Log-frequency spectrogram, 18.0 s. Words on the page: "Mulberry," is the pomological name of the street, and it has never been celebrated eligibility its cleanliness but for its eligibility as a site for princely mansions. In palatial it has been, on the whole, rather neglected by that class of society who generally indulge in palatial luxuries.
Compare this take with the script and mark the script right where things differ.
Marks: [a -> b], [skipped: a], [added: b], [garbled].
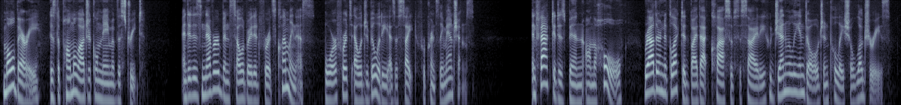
"Mulberry," is the pomological name of the street, and it has never been celebrated [eligibility -> for] its cleanliness [but -> or] for its eligibility as a site for princely mansions. In [palatial -> fact] it has been, on the whole, rather neglected by that class of society who generally indulge in palatial luxuries.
